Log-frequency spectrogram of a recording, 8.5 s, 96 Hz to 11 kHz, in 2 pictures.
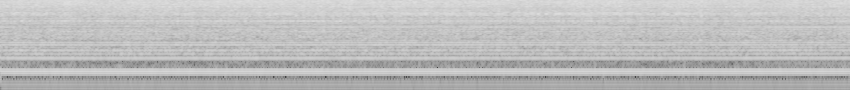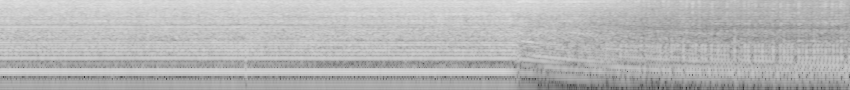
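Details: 1983 Echo PB400E two-cycle blower, warmed up and throttled up after a new fuel line and fuel filter, exhaust-port carbon cleaning and air filter cleaning: steady, even full-throttle scream, no surging or bogging, then a smooth wind-down; normal running.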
